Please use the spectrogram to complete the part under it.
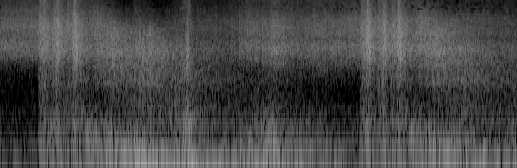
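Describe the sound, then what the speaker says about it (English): Naval guns firing on a heavy cruiser in a warship battle game, heavy booming salvos with distant rumbling blasts and sharp reports around two and five seconds, over a low continuous rumble. "You can fire on the heavy cruiser."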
